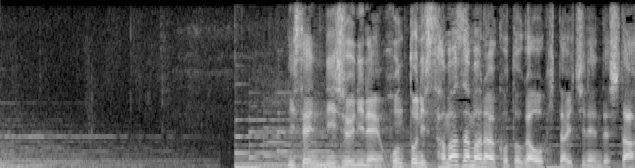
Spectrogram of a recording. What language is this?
Japanese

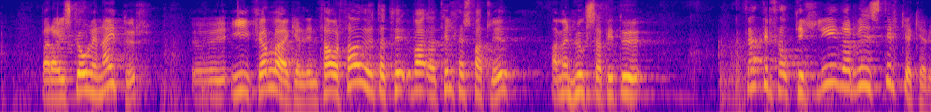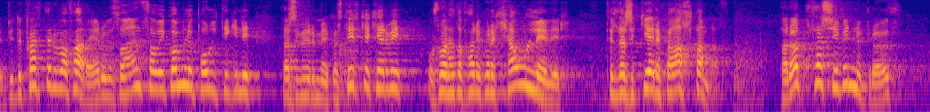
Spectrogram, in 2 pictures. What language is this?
Icelandic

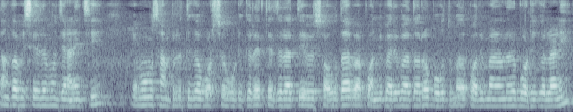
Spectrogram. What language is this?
Odia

